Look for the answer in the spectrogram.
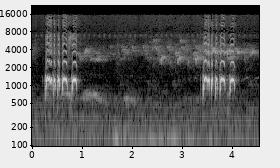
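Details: Zebra dove of local stock singing as a lure bird to draw replies from other doves: two phrases of rapid, throaty, bubbling coos separated by about three seconds, with faint thin chirps of other birds between.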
